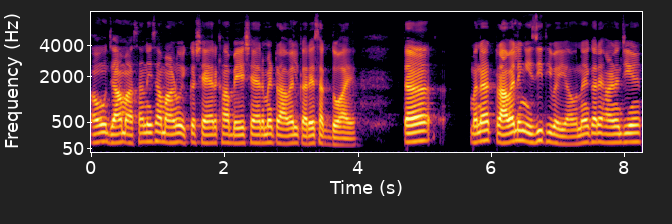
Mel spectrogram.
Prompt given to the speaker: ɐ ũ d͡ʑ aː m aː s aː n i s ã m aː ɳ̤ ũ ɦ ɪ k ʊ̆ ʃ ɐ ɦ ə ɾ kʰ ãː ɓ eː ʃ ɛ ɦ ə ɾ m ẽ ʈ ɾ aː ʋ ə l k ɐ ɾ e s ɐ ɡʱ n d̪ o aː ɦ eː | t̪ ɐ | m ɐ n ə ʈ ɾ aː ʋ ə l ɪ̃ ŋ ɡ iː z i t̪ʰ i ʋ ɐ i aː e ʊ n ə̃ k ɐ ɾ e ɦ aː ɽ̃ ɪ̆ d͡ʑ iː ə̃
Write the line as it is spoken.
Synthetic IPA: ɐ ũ d͡ʑ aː m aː s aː n i s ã m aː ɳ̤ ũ ɦ ɪ k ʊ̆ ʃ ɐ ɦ ə ɾ kʰ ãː ɓ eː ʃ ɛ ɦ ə ɾ m ẽ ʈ ɾ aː ʋ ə l k ɐ ɾ e s ɐ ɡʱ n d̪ o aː ɦ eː | t̪ ɐ | m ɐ n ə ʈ ɾ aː ʋ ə l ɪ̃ ŋ ɡ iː z i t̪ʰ i ʋ ɐ i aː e ʊ n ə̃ k ɐ ɾ e ɦ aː ɽ̃ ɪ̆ d͡ʑ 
